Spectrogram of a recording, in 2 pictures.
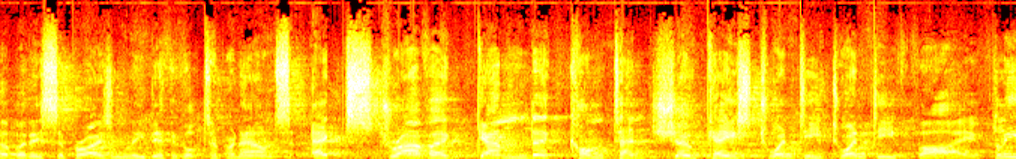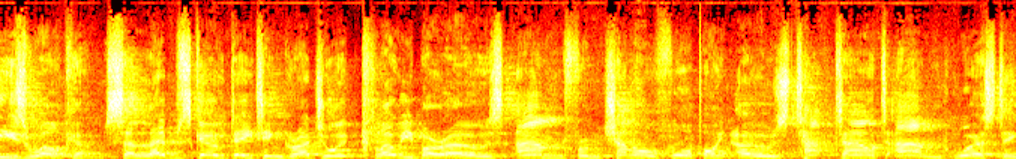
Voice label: voice of god

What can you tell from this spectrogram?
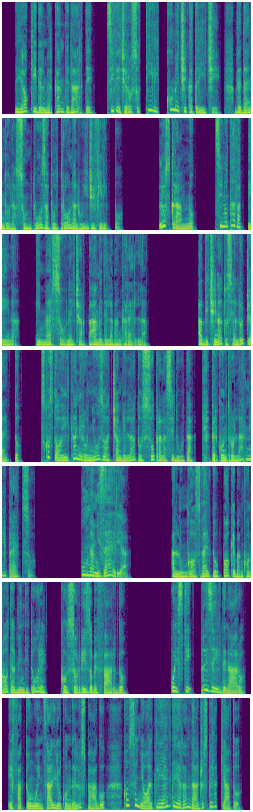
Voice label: italian voice audiobook

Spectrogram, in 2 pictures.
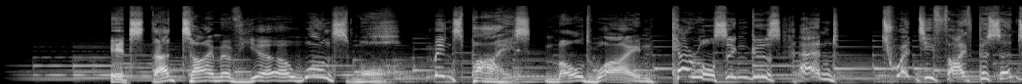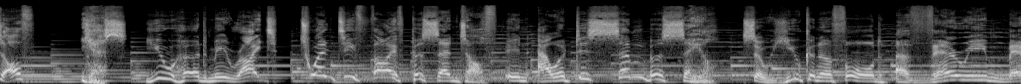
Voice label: santa voice

